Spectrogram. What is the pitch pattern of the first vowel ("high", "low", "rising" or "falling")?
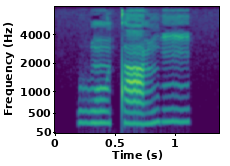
low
